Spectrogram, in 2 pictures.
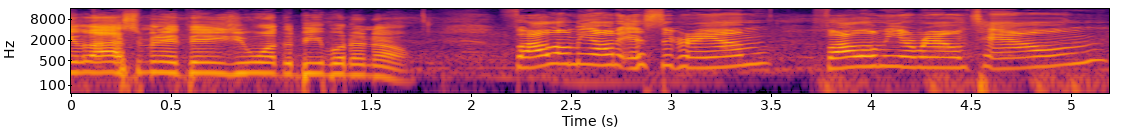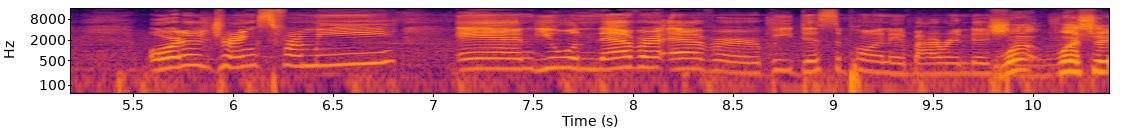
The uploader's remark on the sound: Live at the Black-Owned Business Expo!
